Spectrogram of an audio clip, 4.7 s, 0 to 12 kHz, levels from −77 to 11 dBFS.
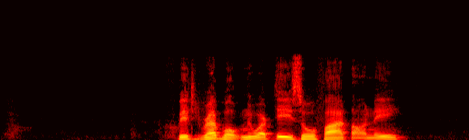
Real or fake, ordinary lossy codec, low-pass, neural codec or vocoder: fake; none; 7.2 kHz; codec, 16 kHz, 0.5 kbps, X-Codec, HuBERT features, trained on LibriSpeech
